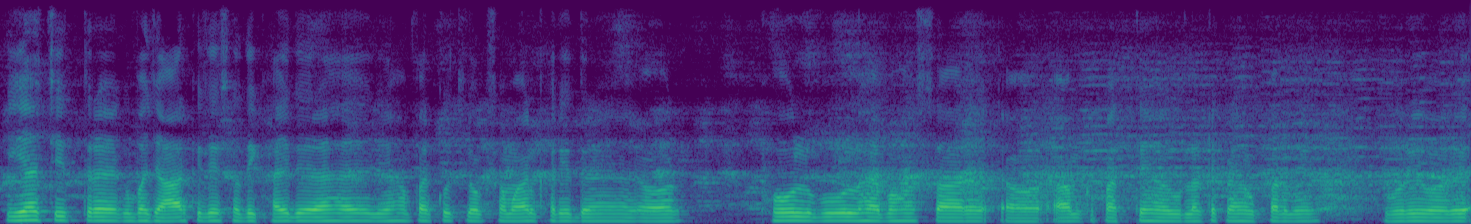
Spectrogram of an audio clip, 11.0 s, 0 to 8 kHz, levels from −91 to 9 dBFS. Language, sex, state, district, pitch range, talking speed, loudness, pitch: Hindi, male, Chhattisgarh, Korba, 125-135 Hz, 190 wpm, -25 LUFS, 130 Hz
